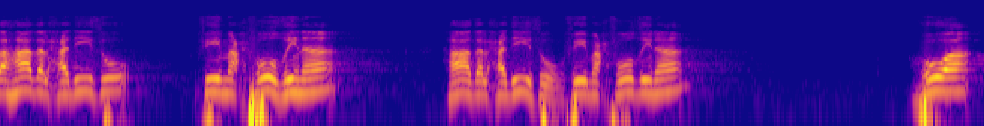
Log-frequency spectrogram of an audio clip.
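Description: A man teaching a class on a classical text in a measured, scholarly way, repeating phrases slowly as if for dictation. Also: sits high, a bit bright, big-room sound. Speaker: teacher of hadith commentary.

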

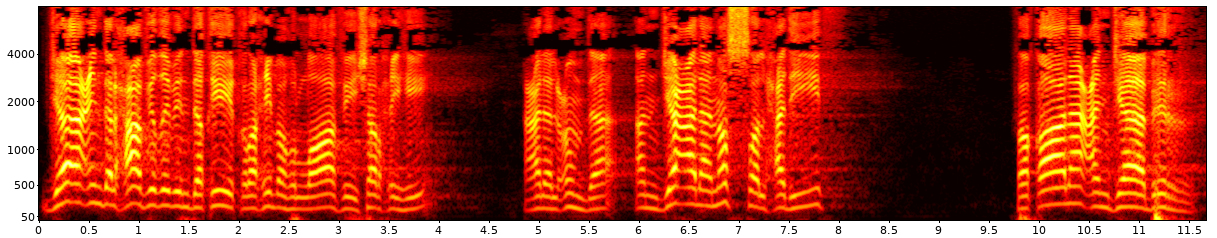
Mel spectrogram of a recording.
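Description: A man teaching a class on a classical text in a measured, scholarly way, repeating phrases slowly as if for dictation. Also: sits high, sharp tone, in a large hall. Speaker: teacher of hadith commentary.

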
